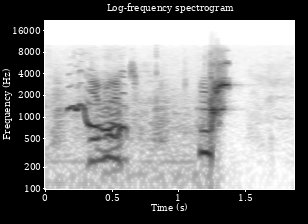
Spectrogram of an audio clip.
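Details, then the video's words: A pet female Yorkshire Terrier working herself up and challenging the neighbour's police dog: a whiny, descending yelp followed by one sharp, high-pitched bark, then quiet. "Crazy Yorkie"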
